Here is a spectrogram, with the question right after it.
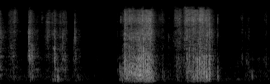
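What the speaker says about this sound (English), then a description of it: "These are the cell component cards. We're going to give those a shuffle." Cell component cards from the board game Cellulose being shuffled by hand, two bursts of riffling separated by a brief pause, close and crisp with no talking.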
